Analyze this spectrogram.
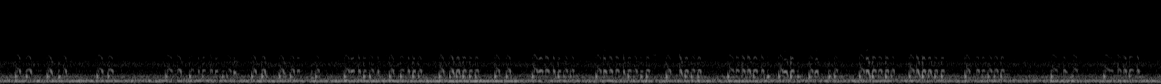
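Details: Eastern screech owl visiting its nest box in the early morning darkness, giving soft chirps while perched: dense runs of quick stuttering chirp notes in clustered bursts over a constant low mechanical hum.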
